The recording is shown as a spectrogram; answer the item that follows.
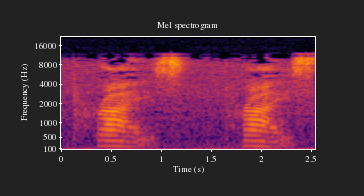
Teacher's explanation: down here is voiceless you will not feel vibration here again R will begin without vibration and then you'll add your voice as we move into I prize prize and in this last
